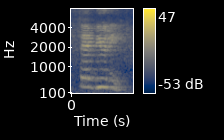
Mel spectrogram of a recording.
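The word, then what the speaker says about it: February: फिर हम बोलते हैं फेब्रुअरी, फेब्रुअरी, this is फेब्रुअरी, फेब्रुअरी। आर का उच्चारण करना है यहाँ पे हमें।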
